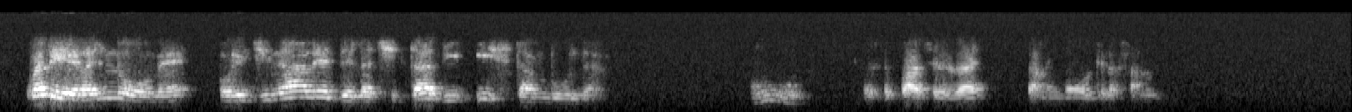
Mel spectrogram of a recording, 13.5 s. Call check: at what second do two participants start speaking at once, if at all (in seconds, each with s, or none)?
none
